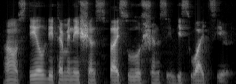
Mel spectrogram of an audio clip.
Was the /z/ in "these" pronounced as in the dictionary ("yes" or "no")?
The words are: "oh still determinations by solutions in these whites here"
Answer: no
